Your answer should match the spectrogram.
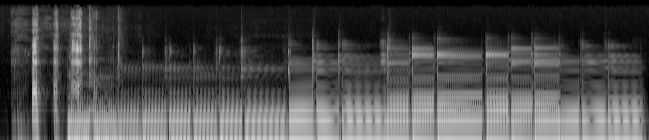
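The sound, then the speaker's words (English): An electric bass plays a run of sustained, evenly spaced notes through an effect that smooths away the pluck, so each note switches on like a synth or keyboard bass. It is loud. “I mean, it almost doesn't even sound like I'm plucking. It sounds like I'm turning a note on like a keyboard bass right.”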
